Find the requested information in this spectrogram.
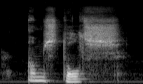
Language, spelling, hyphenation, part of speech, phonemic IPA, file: Dutch, Amstels, Am‧stels, adjective, /ˈɑm.stəls/, Nl-Amstels.ogg
- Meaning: 1. on or otherwise relating to the river Amstel 2. relating to Amsterdam, the major Dutch port city on it, named after it and poetically referred to as Amstel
